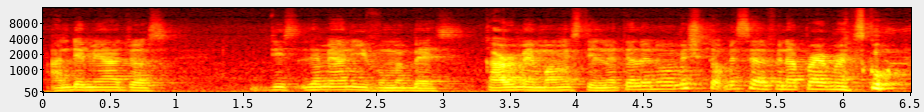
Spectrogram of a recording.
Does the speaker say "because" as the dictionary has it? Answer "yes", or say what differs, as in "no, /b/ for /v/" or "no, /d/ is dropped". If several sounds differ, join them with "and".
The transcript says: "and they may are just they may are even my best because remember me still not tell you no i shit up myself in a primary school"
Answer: no, /z/ is dropped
